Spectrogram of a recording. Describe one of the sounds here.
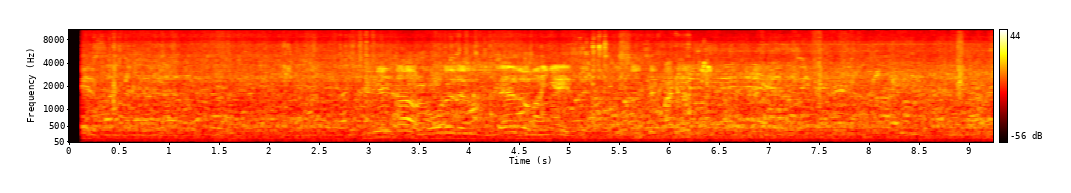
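Parrots chirp and squawk close by.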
